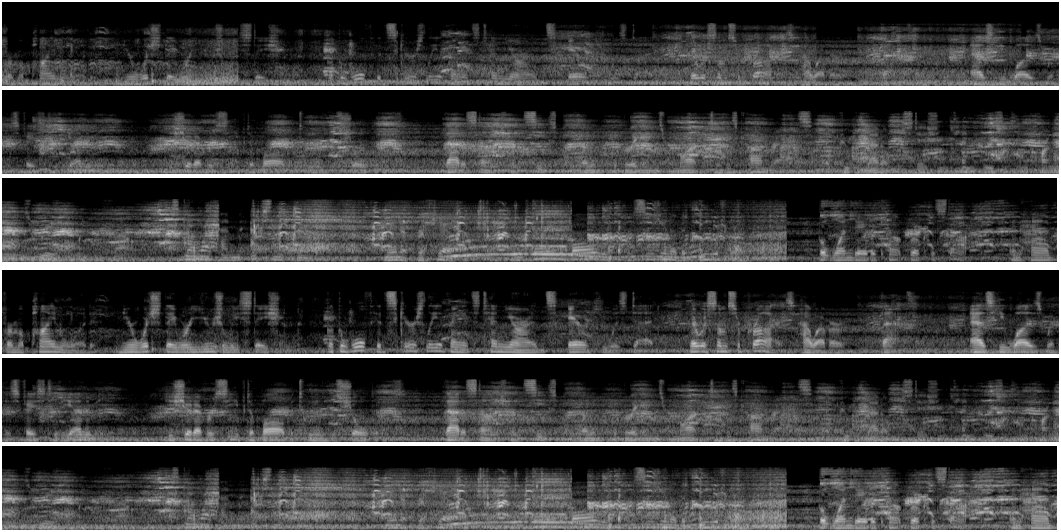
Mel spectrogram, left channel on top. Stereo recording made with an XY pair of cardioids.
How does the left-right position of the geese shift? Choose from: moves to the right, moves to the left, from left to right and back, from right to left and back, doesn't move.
moves to the right.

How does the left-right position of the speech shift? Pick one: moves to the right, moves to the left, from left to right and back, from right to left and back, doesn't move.
from right to left and back.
